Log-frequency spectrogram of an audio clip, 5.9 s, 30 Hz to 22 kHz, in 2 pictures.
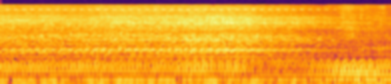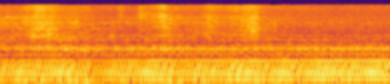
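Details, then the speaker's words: Toyota 3SGE on standard cams before Kelford 262° cam upgrade: smooth even idle around 800 rpm, steady low exhaust pulse, no lope or misfire; healthy stock idle. "all right that's the standard Odle and it's sitting it around 800 RPM"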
